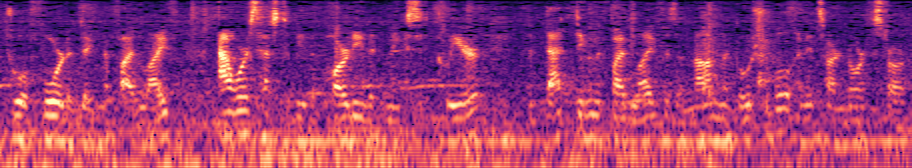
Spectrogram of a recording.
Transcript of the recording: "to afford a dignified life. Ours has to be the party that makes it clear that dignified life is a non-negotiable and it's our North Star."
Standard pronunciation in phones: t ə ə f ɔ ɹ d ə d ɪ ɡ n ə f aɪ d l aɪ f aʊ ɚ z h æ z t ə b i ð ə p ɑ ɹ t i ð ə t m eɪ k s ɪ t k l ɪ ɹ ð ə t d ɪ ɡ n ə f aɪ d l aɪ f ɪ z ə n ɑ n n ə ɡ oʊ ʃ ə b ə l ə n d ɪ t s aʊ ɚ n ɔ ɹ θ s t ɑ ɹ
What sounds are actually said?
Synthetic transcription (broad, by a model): t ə ə f ɔ ɹ d ə d ɪ ɡ n ə f aɪ d l aɪ f aʊ ɚ z h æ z t ə b i ð ə p ɑ ɹ t i ð ə t m eɪ k s ɪ t k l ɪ ɹ ð ə t d ɪ ɡ n ə f aɪ d l aɪ f ɪ z ə n ɑ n n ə ɡ oʊ ʃ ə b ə l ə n ɪ t s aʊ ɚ n ɔ ɹ θ s t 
